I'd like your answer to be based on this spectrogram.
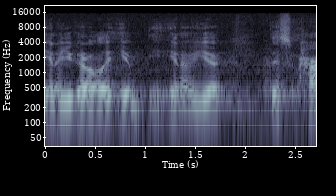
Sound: stammering

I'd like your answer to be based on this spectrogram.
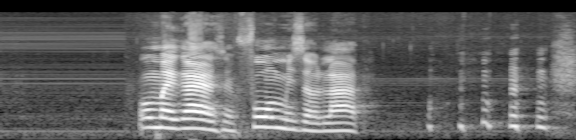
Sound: laughs

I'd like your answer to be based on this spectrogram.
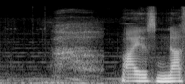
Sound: sigh

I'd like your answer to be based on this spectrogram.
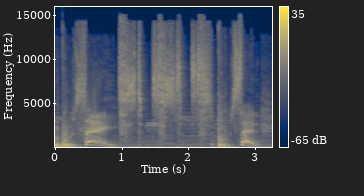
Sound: beatboxing

